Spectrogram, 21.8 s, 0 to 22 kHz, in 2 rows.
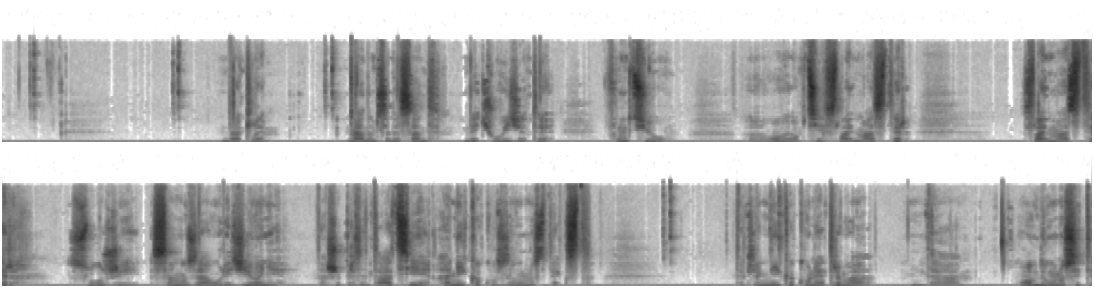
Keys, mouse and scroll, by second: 0.2 click, 4.5 scroll up 1, 7.2 scroll, 17.5 click.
